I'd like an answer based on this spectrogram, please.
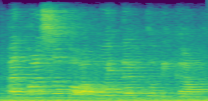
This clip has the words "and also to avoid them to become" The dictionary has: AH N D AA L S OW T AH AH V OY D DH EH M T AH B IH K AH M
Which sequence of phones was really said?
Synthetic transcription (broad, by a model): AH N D AA L S OW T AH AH P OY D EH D T AH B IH K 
